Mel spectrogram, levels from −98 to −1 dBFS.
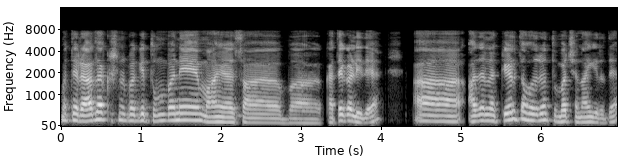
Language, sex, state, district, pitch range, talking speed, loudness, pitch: Kannada, female, Karnataka, Mysore, 145-200 Hz, 140 wpm, -19 LUFS, 175 Hz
